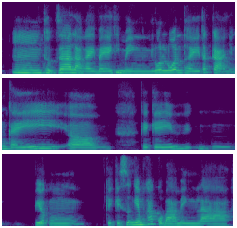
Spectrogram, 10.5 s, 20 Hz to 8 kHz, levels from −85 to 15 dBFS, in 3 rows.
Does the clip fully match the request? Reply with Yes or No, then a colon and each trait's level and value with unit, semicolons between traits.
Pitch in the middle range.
Yes: medium, 180 Hz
